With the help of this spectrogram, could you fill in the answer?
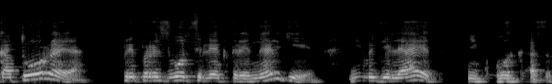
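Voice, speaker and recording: Her voice is dark and mellow, fairly low in pitch for a woman, with vocal fry. The woman's intonation is lively and her pace moderate. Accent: Russian. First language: Russian. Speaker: engineer, panel participant. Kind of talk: panel discussion.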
